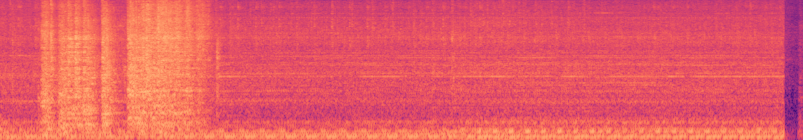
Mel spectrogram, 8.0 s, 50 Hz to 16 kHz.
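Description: A 1997 Chevy Silverado C1500 two-wheel-drive pickup rumbles close by as it is driven and turned around on gravel, a low steady engine drone after a brief rougher burst, cutting off at the end.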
